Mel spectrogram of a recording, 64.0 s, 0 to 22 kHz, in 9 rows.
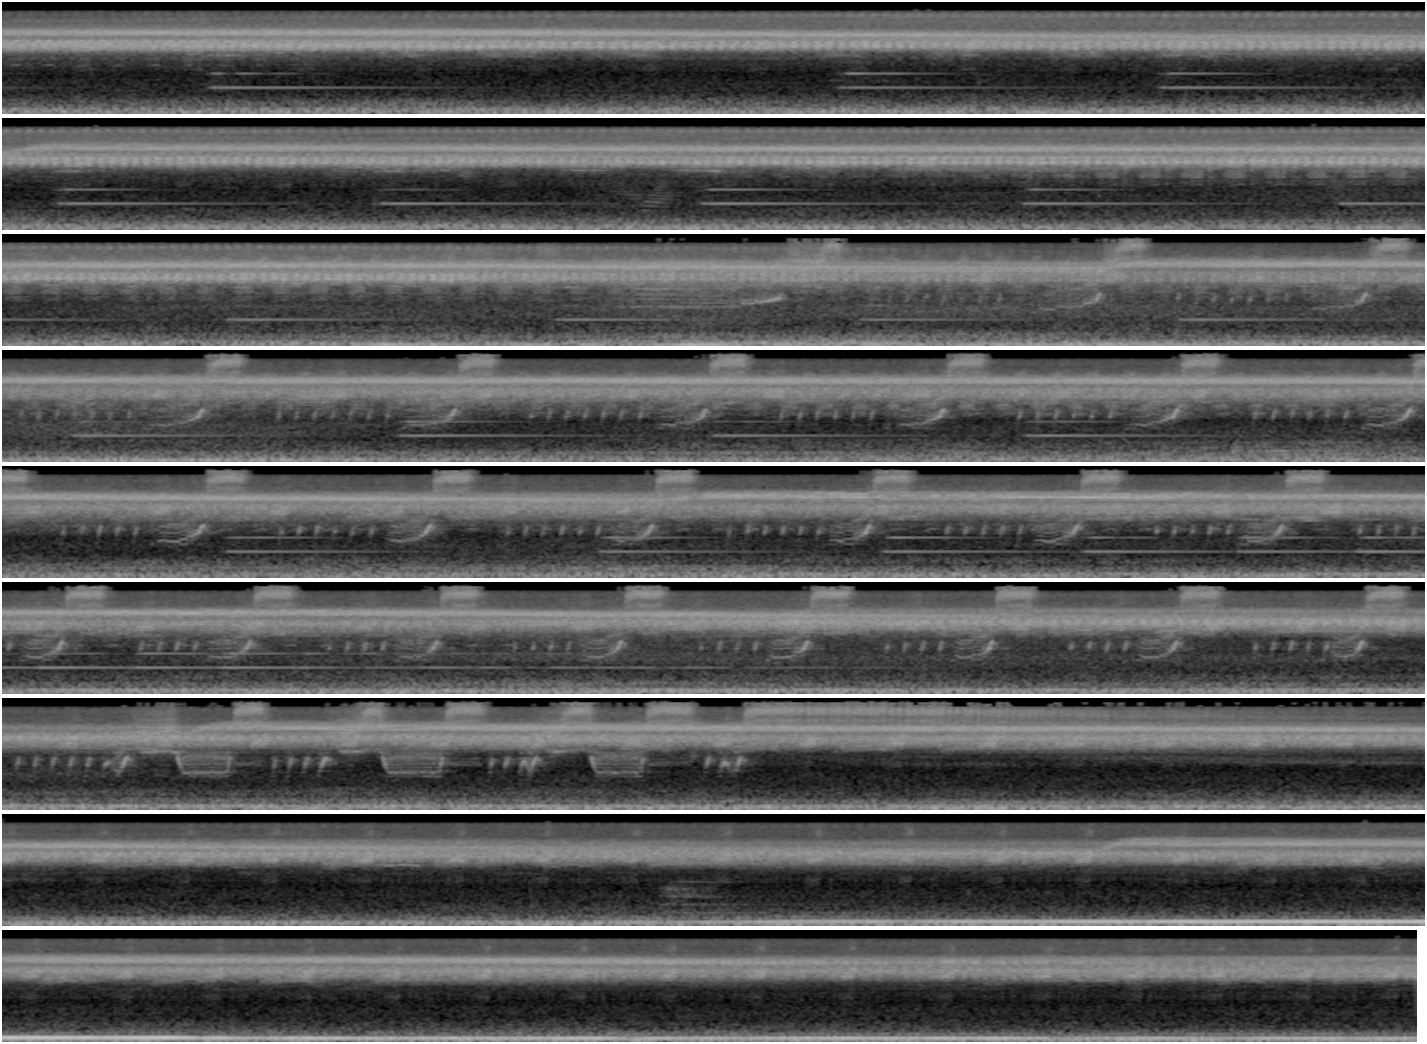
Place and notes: Chomeijicho, Omihachiman, Shiga Prefecture, Japan - Along Biwako near Chomeiji
Boats, personal watercraft, cicadas, and sounds from a nearby small temple a few hundred meters west of Chomeiji Port. Recorded on August 13, 2014 with a Sony M10 recorder, builtin mics facing Lake Biwa.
